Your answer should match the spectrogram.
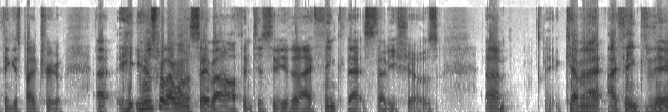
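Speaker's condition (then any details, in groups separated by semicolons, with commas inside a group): No condition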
